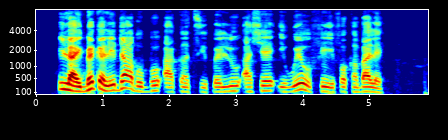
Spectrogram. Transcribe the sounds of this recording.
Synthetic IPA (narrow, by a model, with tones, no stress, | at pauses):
i˧la˨i˨ɡ͡bɛ˨˦kɛ˦˨le˨˦da˦˨bo˨bo˧˦ʔa˨kã˨ti˨k͡pɛ˨lu˨˦ʔa˧ʃɛ˧i˦˨we˨˦o˦˨fĩ˨˦i˨fɔ˧kã˧ba˧˦lɛ˦˨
